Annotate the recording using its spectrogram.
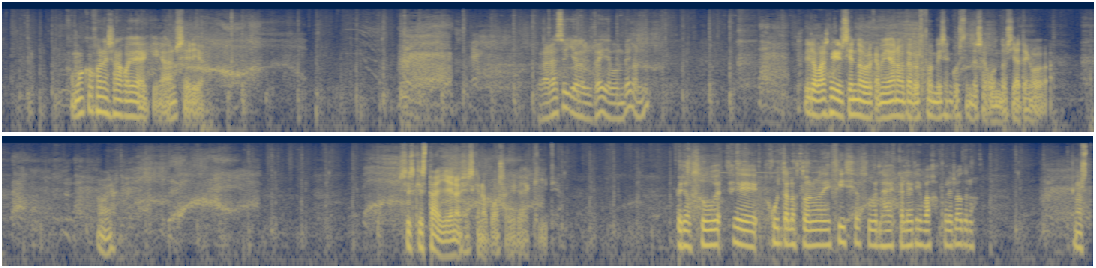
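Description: A man talks with animation, close to a microphone, in bursts with pauses.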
